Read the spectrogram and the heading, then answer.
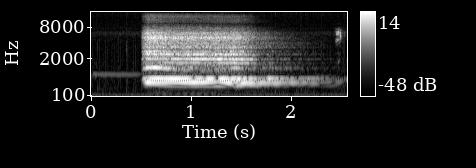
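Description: A loud, sustained train whistle sound effect, the train from Spirit Tracks played on a new buzzer, kicks in abruptly and holds for about a second and a half before fading, played alone with no talking.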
